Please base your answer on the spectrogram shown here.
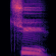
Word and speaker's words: tu: Und verwechselt nicht ''u'' und ''ou''. „tu“ und „tout“ werden nicht gleich ausgesprochen. Bei „tu“ ist der Mund stärker gespannt. Um „tu“ zu sagen, muss man ein kleines, gespanntes O mit den Lippen formen. Bei „tous“ ist es runder, entspannter.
